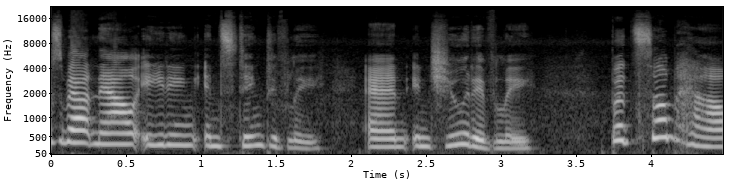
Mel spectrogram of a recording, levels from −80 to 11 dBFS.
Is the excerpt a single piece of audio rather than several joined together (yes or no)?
yes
